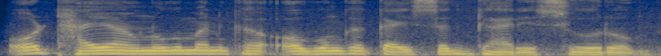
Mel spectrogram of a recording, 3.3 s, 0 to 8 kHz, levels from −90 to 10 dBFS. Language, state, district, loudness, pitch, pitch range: Kokborok, Tripura, West Tripura, -13 LUFS, 145 Hz, 120-150 Hz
